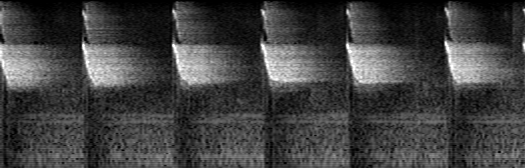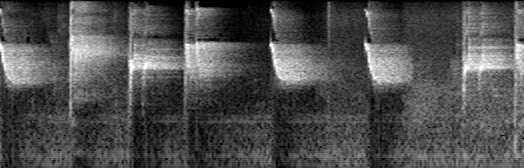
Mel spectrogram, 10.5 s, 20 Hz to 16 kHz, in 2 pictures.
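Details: A cungkok pouring out long 'kunti' shots with natural pauses, recorded to train songbirds: about a dozen loud, high notes dropping steeply, repeated around every 0.8 seconds, growing harsher and more hurried near the end; faint hum.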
